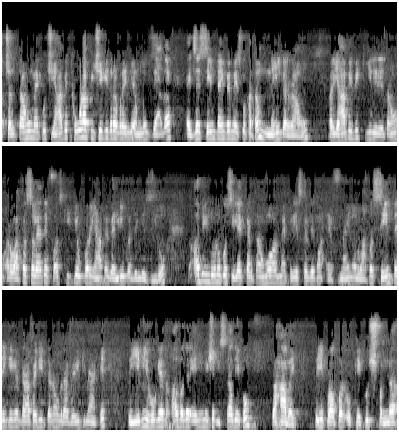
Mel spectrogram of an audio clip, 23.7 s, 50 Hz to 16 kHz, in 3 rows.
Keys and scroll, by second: 11.8 0, 15.7 F9, 22.7 space.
